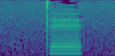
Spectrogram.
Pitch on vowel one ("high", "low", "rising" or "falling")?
low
